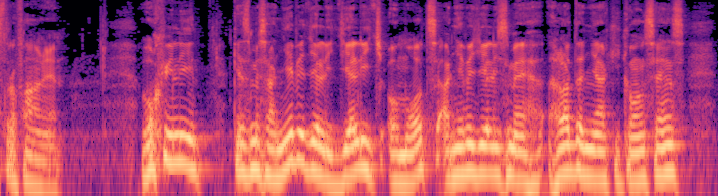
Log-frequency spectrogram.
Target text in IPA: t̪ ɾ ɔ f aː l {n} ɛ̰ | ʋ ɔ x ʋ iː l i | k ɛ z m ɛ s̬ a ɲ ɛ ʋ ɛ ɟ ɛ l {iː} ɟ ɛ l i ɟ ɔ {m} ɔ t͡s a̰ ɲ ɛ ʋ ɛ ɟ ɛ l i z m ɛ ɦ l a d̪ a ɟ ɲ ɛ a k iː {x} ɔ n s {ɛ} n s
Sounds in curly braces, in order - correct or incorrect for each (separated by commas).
incorrect, incorrect, correct, incorrect, correct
